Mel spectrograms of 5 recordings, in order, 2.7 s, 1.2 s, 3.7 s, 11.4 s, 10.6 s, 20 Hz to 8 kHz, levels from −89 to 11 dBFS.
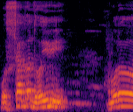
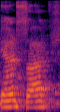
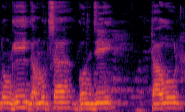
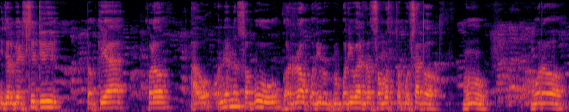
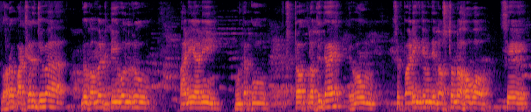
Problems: constant background noise, continuous background conversations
